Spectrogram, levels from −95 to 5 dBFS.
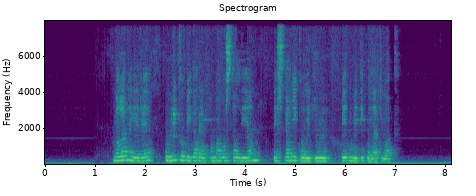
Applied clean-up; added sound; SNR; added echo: neural separator model SepFormer DNS4.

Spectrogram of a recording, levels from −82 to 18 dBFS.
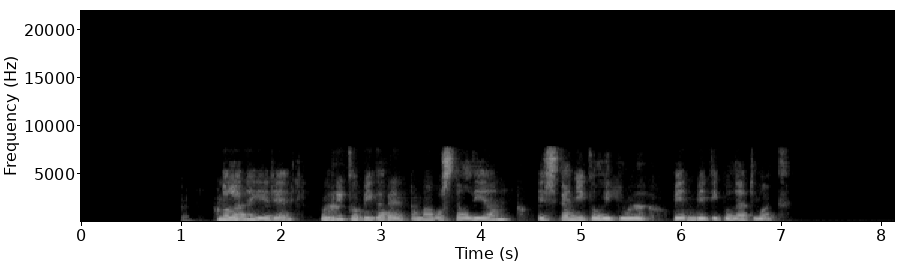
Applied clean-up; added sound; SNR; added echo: neural mask model DeepFilterNet 3.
